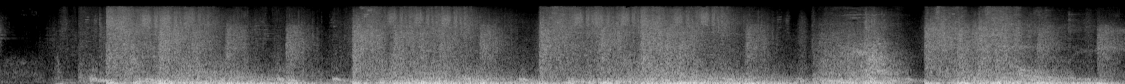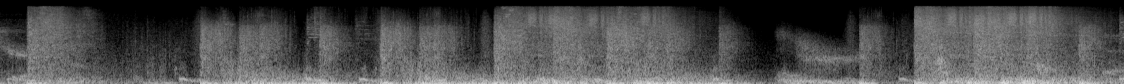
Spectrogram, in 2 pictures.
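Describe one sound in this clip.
Magic blasts and clashing blows burst out in a busy fight.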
